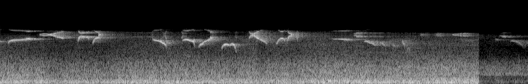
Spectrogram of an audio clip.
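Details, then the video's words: Pied bushchat, locally called decu, singing: a run of quick, bright whistled and warbled phrases, rising and falling notes tumbling together for nearly five seconds, then stopping abruptly, over a steady low background rumble. "Suara Burung Decu"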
